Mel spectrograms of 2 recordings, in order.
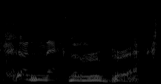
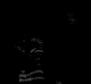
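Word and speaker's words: Knecht: silence it's k-n-e-c-h-d but you do pronounce both the K and the N because German is horrible correct um except make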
